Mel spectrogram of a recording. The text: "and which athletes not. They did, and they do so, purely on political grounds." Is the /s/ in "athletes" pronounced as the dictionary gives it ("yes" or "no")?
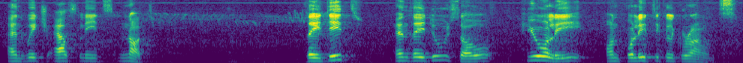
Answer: yes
